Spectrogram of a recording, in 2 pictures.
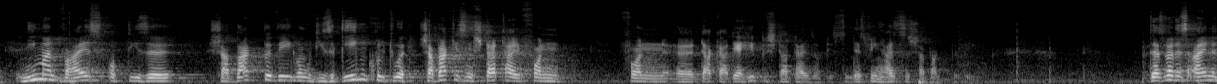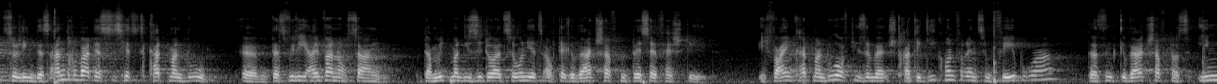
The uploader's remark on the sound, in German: Ein Vortrag an der Uni Freiburg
